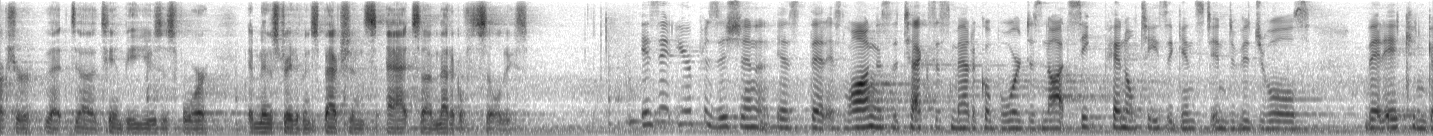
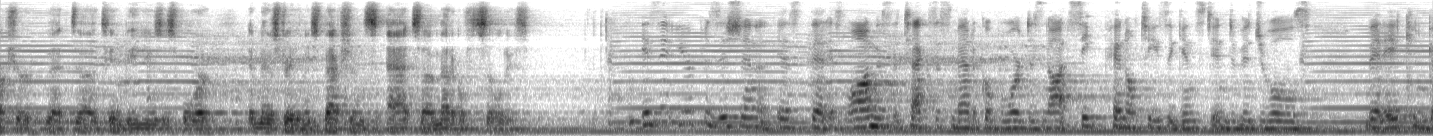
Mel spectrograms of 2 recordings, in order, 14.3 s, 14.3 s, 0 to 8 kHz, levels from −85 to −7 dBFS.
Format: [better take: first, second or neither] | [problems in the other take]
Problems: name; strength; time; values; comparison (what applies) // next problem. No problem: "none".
first | background sound (Bowed string instrument); 16 dB below the speech // room echo; dies away in 0.4 s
